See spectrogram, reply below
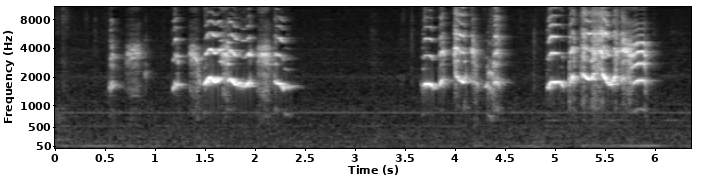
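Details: A pet cockatiel of nineteen years protests in the morning until its cage cloth is moved: three bursts of grating, rapid squawking notes, each about a second long, over a soft low hum.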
